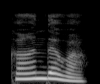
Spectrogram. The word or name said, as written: ಕಾಂದವ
